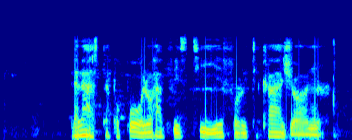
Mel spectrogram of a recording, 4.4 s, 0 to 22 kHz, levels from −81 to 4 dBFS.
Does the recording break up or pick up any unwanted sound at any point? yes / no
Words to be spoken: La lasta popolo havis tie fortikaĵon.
no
